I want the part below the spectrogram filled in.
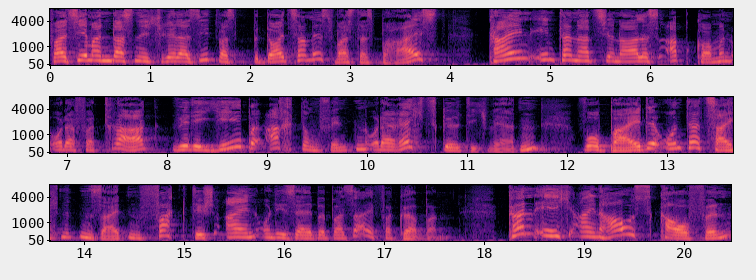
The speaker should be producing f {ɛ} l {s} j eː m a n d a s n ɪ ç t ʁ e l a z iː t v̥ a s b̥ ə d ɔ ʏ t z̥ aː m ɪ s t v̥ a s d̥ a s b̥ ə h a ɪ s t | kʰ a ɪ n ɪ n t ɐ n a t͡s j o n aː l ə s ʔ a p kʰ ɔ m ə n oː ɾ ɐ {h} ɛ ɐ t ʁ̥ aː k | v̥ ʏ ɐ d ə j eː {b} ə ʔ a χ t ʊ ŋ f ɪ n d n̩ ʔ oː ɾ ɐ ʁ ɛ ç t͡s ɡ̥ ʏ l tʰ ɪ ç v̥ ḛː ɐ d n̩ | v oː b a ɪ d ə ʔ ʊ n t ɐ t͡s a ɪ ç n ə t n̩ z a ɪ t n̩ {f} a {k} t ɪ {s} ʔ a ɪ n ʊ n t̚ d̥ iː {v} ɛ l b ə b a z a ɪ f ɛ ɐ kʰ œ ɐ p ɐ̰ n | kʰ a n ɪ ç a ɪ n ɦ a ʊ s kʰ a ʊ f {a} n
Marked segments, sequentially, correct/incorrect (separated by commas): incorrect, correct, incorrect, correct, correct, correct, incorrect, incorrect, incorrect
